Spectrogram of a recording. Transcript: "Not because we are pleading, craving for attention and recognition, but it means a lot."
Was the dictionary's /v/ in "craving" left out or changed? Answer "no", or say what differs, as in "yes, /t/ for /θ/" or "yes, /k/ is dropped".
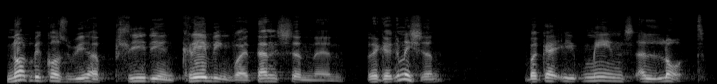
no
